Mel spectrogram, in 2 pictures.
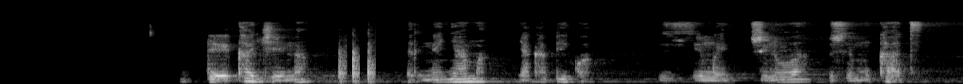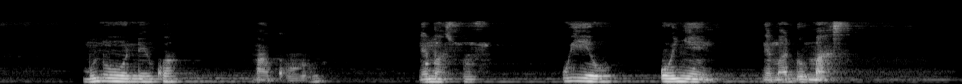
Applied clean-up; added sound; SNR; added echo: none; Knock; -1 dB; reverberation time 1.6 s.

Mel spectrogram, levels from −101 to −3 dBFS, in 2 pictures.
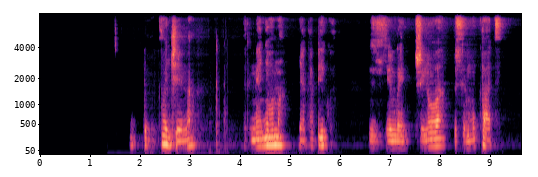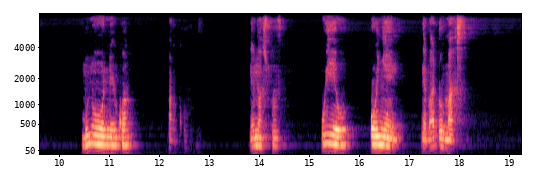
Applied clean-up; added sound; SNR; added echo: neural mask model DeepFilterNet 3.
